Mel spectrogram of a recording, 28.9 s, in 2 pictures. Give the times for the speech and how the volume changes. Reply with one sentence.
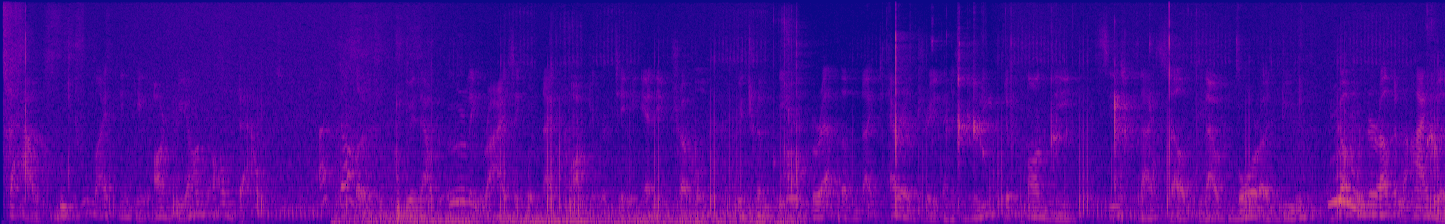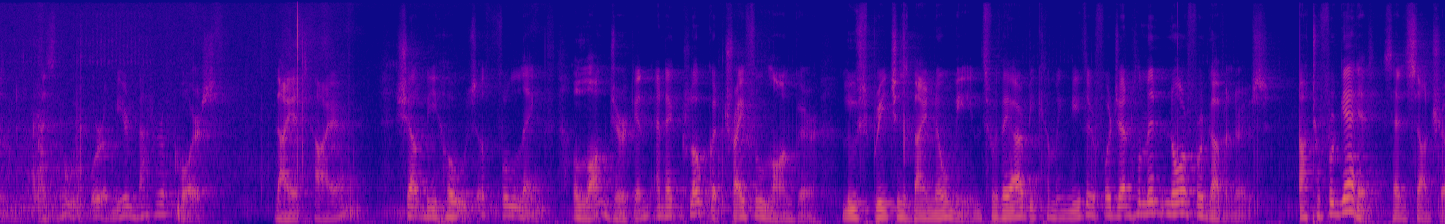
The speech can be heard from 0.1 to 28.8 s, getting louder.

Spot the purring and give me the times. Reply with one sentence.
You can hear the purring from 0.0 to 28.8 s.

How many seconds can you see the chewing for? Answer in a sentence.
The chewing can be heard for 12 seconds in total.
